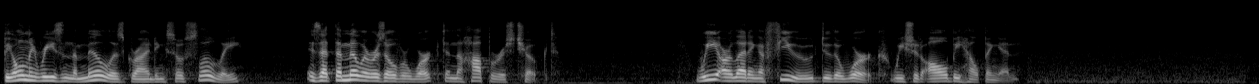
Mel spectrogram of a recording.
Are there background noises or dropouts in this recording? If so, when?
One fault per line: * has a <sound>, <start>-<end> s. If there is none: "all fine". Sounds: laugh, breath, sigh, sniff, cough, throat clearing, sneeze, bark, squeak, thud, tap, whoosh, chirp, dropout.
all fine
